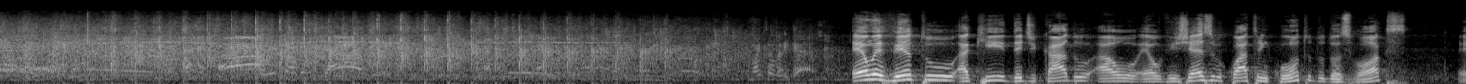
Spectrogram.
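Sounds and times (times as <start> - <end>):
audience applause for a volunteer: 0.0 - 8.5
speech: 8.5 - 14.6.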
